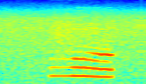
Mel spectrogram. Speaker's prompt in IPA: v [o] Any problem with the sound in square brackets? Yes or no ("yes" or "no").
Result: no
